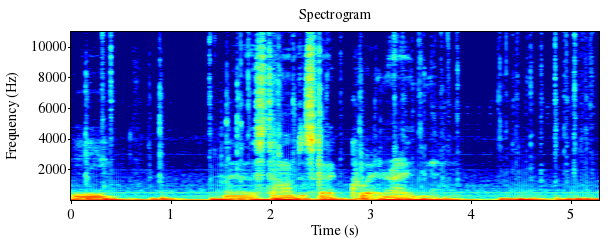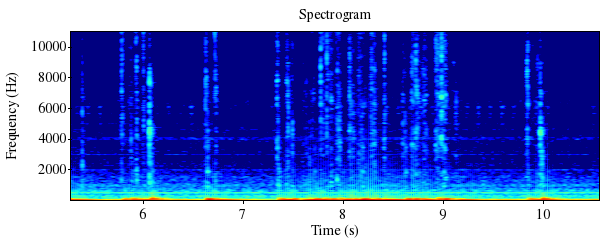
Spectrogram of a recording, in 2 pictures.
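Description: Computer keyboard typing: a run of keystrokes, with a voice heard briefly over the first few seconds.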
